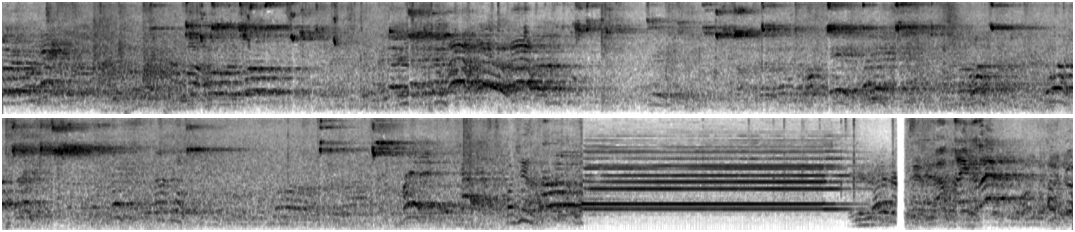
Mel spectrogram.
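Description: Crowd shouting and short high squeaks of players' shoes on a basketball court, in a large echoing hall. Then, about sixteen seconds in, the scoreboard buzzer sounds one steady tone for about three seconds, signalling the end of the fourth quarter.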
